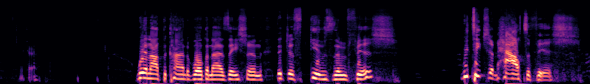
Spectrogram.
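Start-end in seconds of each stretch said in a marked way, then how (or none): 2.1-8.7 put-on American accent. Quoting development community executives in a put-on American accent. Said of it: "I'm gonna have to put on my American accent now".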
